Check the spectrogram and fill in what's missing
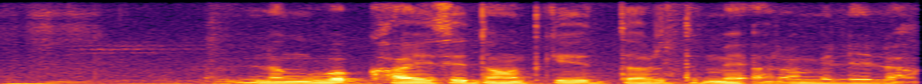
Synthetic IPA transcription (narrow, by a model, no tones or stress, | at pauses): lə̃ŋɡwəkʰːaːesed̪ãːt̪ked̪ɐɾd̪ʱmẽʔɐɾamɪleːlaː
